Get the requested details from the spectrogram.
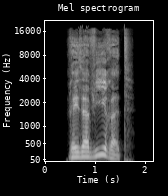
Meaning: second-person plural subjunctive I of reservieren
- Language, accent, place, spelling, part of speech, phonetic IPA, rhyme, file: German, Germany, Berlin, reservieret, verb, [ʁezɛʁˈviːʁət], -iːʁət, De-reservieret.ogg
